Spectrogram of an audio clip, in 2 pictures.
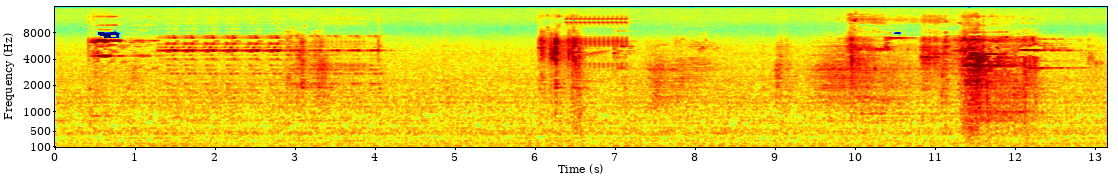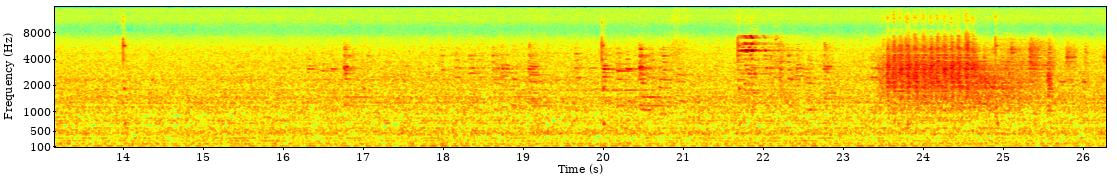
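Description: Short electronic chimes and whooshes ring out now and then.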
